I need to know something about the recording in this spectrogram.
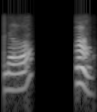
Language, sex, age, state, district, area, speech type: Malayalam, female, 45-60, Kerala, Idukki, rural, conversation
